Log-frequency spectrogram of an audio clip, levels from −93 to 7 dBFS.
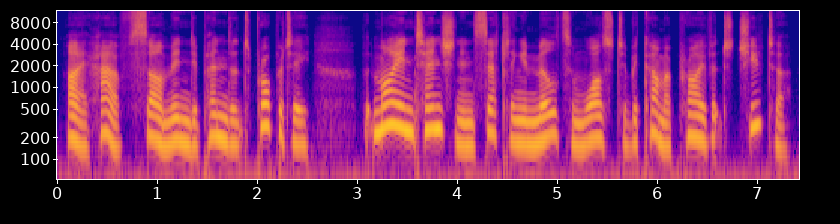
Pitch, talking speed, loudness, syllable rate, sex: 200 Hz, 145 wpm, -17 LUFS, 4.8 syllables/s, female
